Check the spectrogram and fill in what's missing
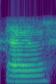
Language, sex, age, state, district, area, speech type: Manipuri, female, 60+, Manipur, Kangpokpi, urban, conversation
